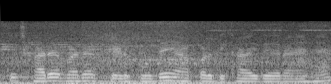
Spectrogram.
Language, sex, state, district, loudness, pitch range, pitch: Hindi, male, Chhattisgarh, Korba, -15 LUFS, 135-155 Hz, 140 Hz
